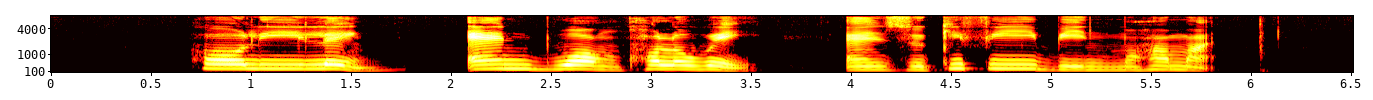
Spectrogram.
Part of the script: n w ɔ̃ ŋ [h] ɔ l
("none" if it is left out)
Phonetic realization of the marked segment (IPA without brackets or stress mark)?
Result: h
